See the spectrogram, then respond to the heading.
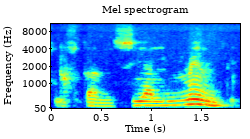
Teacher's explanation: Cuando es sustancialmente, como es una palabra compuesta, entonces el acento recaería sobre el mente, ya no está en el cial, sino en mente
